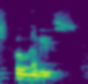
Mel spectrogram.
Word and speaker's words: Felice: It's Felice, right? Am I pronouncing that correctly? Chris Felice.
